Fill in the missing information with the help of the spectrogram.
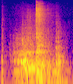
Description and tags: Sliding the cutlery drawer closed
